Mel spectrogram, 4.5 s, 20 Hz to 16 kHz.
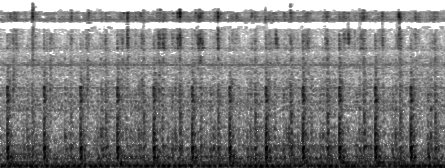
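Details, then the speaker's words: BMW E90/E92 with ZF steering rack, recorded in engine bay: loud uneven clunks as wheel is jiggled after rack thrust piece adjuster was overtightened; fixed by backing it off about an eighth turn. "i jumped in the car and gave the steering wheel a little jiggle and the noise was louder in fact i've got a clip from the engine bay which i'll play just now um yeah it was really really loud"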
